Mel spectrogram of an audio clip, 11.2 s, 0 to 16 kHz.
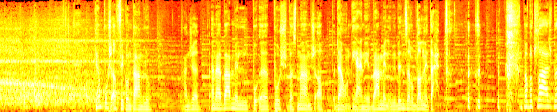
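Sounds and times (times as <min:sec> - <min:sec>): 
metallic squeal of metro train wheels on rails: 0:00.0 - 0:03.4
metro train arriving: 0:00.0 - 0:03.4
speech: 0:01.9 - 0:11.1
laughter: 0:08.9 - 0:10.4.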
